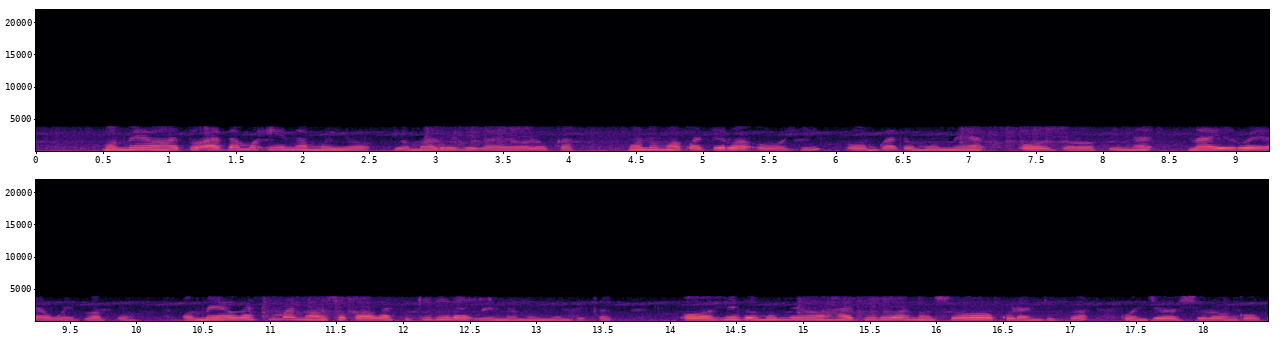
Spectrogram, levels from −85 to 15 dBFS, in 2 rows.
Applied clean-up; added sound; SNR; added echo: none; Engine starting / Car; 18 dB; none.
